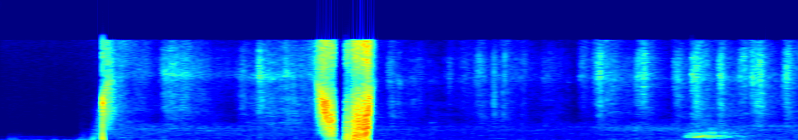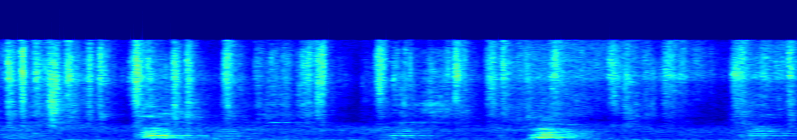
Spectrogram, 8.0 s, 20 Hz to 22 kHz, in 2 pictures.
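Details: Central Asian Shepherd Dog (Alabai) puppies, 3.5 months old, give short, mid-pitched yelps at irregular intervals after a few sharp clacks.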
